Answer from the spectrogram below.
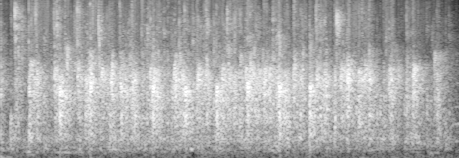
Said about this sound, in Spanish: Un aplauso, por favor.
